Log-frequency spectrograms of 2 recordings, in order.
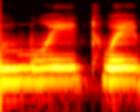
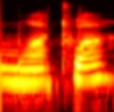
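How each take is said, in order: First: Moi and toi end in a 'weh' sound. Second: Moi and toi end in a 'wa' sound. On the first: This is an archaic regional pronunciation. "il y a des prononciations comme" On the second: This is the standard pronunciation.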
